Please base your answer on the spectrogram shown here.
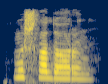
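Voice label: "мышладорын", Komi-Zyrian, female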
